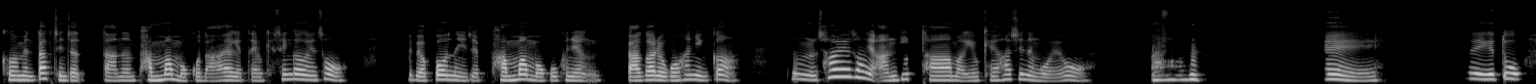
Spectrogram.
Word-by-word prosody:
그러면 205 -2 +1
딱 265 +4 +4
진짜 185 -3 -1 0.2
'나는 180 0 -3
밥만 210 +3 +3
먹고 170 +1 -3
나와야겠다.' 175 +1 -2
이렇게 175 0 -9
생각을 235 -2 +1
해서 205 -3 -1 0.7
몇 180 -2 0
번은 215 -2 +4
이제 175 0 -6
밥만 210 +3 +4
먹고 180 +1 -2
그냥 185 +2 -4 0.3
나가려고 190 0 +4
하니까 210 -1 -1 0.5
좀 230 -5 -1
"사회성이 340 - +4
안 185 0 -1
좋다." 200 -5 +1
막 180 -3 -3
이렇게 180 +3 -7
하시는 225 0 -2
거예요. 175 +4 -5 0.6
아. 205 0 -1 1.6
예. 195 -5 0 0.8
근데 255 -2 +3
이게 235 0 +6
또 255 -1 +3
195 Hz, 265 characters per minute, -23 LUFS, 185-230 Hz, 1.6 s, 이게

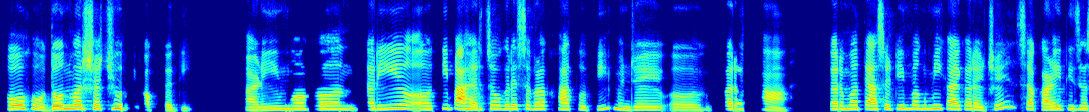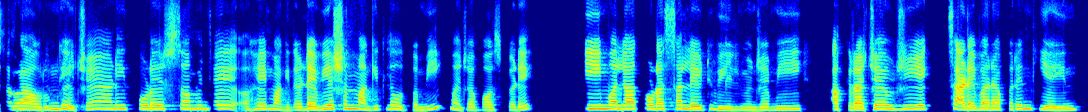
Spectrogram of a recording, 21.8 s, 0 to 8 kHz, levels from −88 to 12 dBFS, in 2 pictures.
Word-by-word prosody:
हो, 250 +2 +5
हो 230 -5 +1
2 235 +3 +5
वर्षाची 265 0 +2
होती 295 +7 -1
फक्त - - -7
ती. 160 -2 -8 0.6
आणि 195 +3 -1
मग 230 +1 -1
अ, 240 0 +2 0.3
तरी 245 +4 0
अ, 245 -5 +1
ती 275 - -3
बाहेरचं 215 +2 +5
वगैरे 250 0 -1
सगळं 245 -1 -1
खात 225 -1 +2
होती, 215 +4 -7
म्हणजे 205 -5 -3 0.2
अ, - - -9 0.5
करत 230 -3 0 0.2
हां. 175 -6 +1 0.5
तर 235 0 +2
मग 255 +1 +1
त्यासाठी 250 +1 +2
मग 255 0 -2
मी 260 +1 0
काय 250 -2 +4
करायचे 240 - -2 0.2
सकाळी 225 -2 +1
तिचं 230 -1 -3
सगळं 225 -1 -2
आवरून 210 0 +1
घ्यायचे 230 -2 -1
आणि 260 0 0
थोडंसं 240 +1 +1
म्हणजे 255 +1 -2 0.2
हे 235 0 +1
मागितलं 200 -3 -2
डेविएशन 250 +5 +4
मागितलं 230 0 -1
होतं 215 -6 -4
मी 215 +11 -2
माझ्या 195 -2 -4
बॉसकडे 185 +2 -4 0.6
की 260 -1 +7
मला 250 -1 +5
थोडासा 240 +1 +2
लेट 225 -2 +2
होईल 200 -4 -2
म्हणजे 195 0 -3
मी 215 +3 -3 0.3
11:00 220 0 +4
च्या 250 +4 +1
ऐवजी 240 +1 0
एक 245 0 0 0.2
12:30 220 0 +6
पर्यंत 245 +3 -1
येईन 205 -1 0
235 Hz, 165 wpm, -22 LUFS, 215-250 Hz, 0.6 s, की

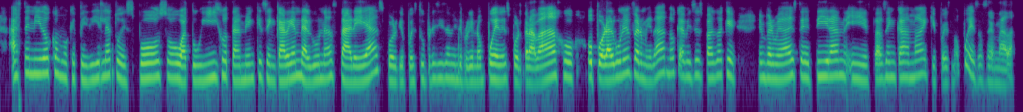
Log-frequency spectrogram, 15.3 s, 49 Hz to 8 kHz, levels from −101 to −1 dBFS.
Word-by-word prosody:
¿has 255 - +1
tenido 280 0 0
como 265 -6 -4
que 225 0 -10
pedirle 225 +3 -4
a - - -1
tu 265 -3 -4
esposo 230 +3 0
o 220 -2 +5
a 195 - +4
tu 205 +1 -6
hijo 235 +4 -3
también 215 0 -2
que 240 +1 -6
se 225 - -3
encarguen 210 +4 +3
de - - +6
algunas 220 +4 -1
tareas? 200 - +3
Porque, 200 -1 -2
pues, 195 0 -8
tú 215 - -8
precisamente, 220 0 -8
porque 195 +1 -5
no 195 0 -5
puedes 215 -1 +2
por 200 -3 -2
trabajo 225 +7 +4 0.2
o 240 - +4
por 215 -2 +6
alguna 240 +6 +5
enfermedad, 255 -2 +1
¿no? 280 +1 -7
Que - - -2
a - - 0
veces 245 +1 -7
pasa 235 +3 -1
que 265 -2 +1 0.4
enfermedades 230 +2 0
te 245 -2 -1
tiran 250 0 +1
y 225 -3 -5
estás 220 +3 -4
en 240 0 -5
cama 240 +3 -1
y - - -15
que, 195 -6 -12
pues, 185 +1 -10
no - - -13
puedes 255 -9 -4
hacer 200 -2 -10
nada. - - -4
225 Hz, 205 wpm, -23 LUFS, 210-250 Hz, 0.4 s, de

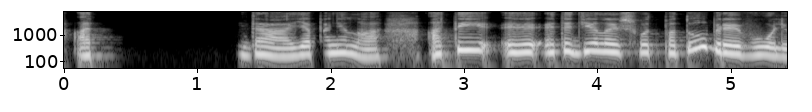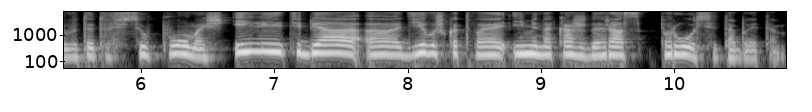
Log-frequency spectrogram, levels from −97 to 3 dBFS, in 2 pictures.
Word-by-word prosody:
А - - +3
т 175 - -21 1.1
Да, 180 -3 +1
я 190 +4 +1
поняла. 195 -8 -1 0.3
А 195 +1 +2
ты, 280 +6 +4
э, 225 0 +3
это 230 +3 +1
делаешь 240 -1 +3
вот 225 0 -2
по 215 - +1
доброй 255 - +5
воле, 180 -3 0
вот 155 +2 -7
эту 165 -1 -9
всю 195 - -6
помощь, 170 -5 -3
или 245 +1 +2
тебя, 220 -2 +1 0.3
э, 185 - -4
девушка 200 +2 -2
твоя 190 -1 -3
именно 205 -1 0
каждый 180 -2 -3
раз 185 -1 -3
просит 185 -7 -3
об 135 - -9
этом? 135 -1 -14
195 Hz, 160 wpm, -20 LUFS, 180-225 Hz, 1.1 s, доброй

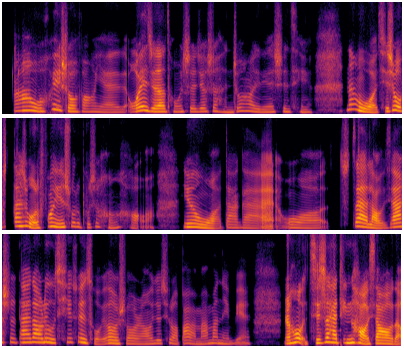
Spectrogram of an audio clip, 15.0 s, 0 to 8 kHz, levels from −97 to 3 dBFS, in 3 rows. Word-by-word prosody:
啊， 280 +3 -1
我 240 -5 -1
会 335 +7 -4
说 220 -6 +1
方 205 -1 -11
言， 175 -1 -14
我 225 +7 +1
也 285 - +5
觉 215 -5 0
得 210 0 +5
同 195 0 -14
时 210 -1 -10
就 215 +1 -10
是 225 +1 -12
很 180 -5 -15
重 250 +4 -11
要 240 - -9
的 210 - -11
一 - - -12
件 180 +1 -13
事 205 +1 -11
情。 180 -2 -18 0.4
那 350 +3 -7
我 190 -10 +4
其 220 +6 -6
实 310 - +3
我 270 -4 +5
但 305 0 +2
是 315 - -1
我 250 - +3
的 185 - -1
方 290 +8 -1
言 250 -2 +1
说 270 +2 -7
得 265 - -10
不 220 -2 -17
是 240 +5 -14
很 205 -7 -16
好 240 - -15
啊。 - - -16 0.3
因 250 - -3
为 - - +1
我 185 -8 -2
大 205 -1 -12
概 185 -3 -5
我 180 -3 -11 0.4
在 285 -2 +6
老 180 -6 +1
家 250 +9 +3
是 285 0 -6
呆 285 +1 0
到 300 -1 +3
6-7 290 0 -2
岁 290 -1 -1
左 180 -8 -10
右 - - -10
的 215 - -3
时 205 0 -9
候， 200 - -9
然 185 -1 -12
后 185 - -11
就 220 +2 -11
去 220 +3 -14
了 205 - -9
我 - - -13
爸 220 +3 -8
爸 190 - -13
妈 180 +1 -13
妈 230 +2 -10
那 205 -3 -12
边， 220 +3 -15 0.4
然 215 +2 +3
后 295 -1 +7
其 245 +1 0
实 305 +5 +5
还 275 -2 +7
挺 255 -1 +2
好 250 -8 +7
笑 205 -1 +5
的， - - +1
220 Hz, 315 characters per minute, -21 LUFS, 190-265 Hz, 0.4 s, 后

